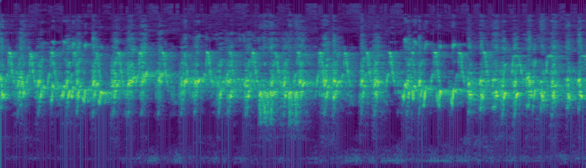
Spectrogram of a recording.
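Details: Lure song of the sooty-headed bulbul, recorded live outdoors: rapid, busy twittering with tumbling whistled phrases that run without pause, over a faint low hum.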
